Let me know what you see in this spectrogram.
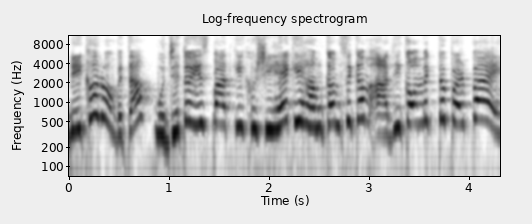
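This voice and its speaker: A cartoonish character voice at an extremely high pitch rattles along at a fairly quick pace. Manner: cautioning, sensible.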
